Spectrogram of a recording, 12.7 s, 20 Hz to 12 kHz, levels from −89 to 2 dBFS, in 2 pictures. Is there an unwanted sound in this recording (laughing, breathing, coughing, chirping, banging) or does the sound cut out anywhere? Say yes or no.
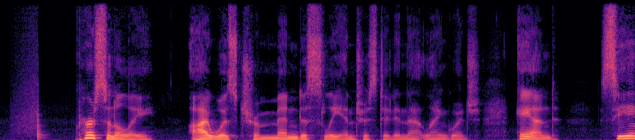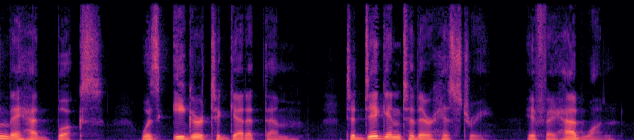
yes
